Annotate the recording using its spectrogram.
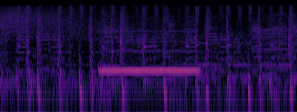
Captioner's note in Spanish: Tono de llamada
